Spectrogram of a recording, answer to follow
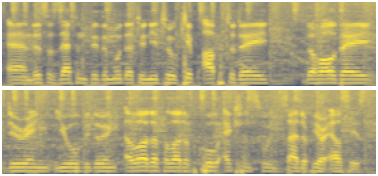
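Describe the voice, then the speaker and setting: Brief: man, energetic online event host speaking from his couch at home. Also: mid-range voice, fast, hardly any pauses, music in the background. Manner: energetic and upbeat.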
